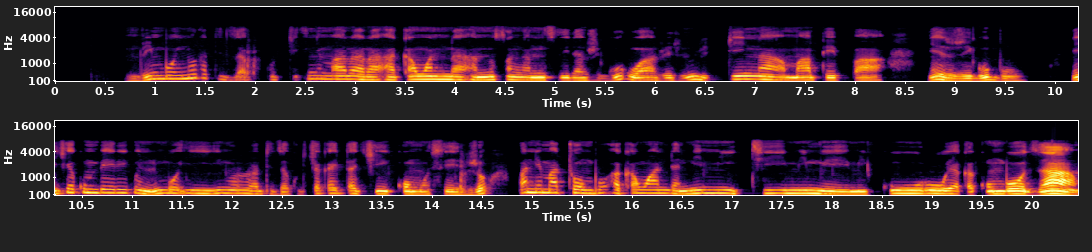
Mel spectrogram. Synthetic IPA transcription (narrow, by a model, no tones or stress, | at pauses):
nʐimbo̞ino̞ratid͡za̰kutiːne̞maraɾaʔakawandaʔano̞saŋɡanisiraʐiɡʱurwaʐe̞ʐinoʐitinamape̞p̚a̰ | ne̞ʐiɡʱubʱu | ne̞t͡ʃe̞kumbe̞ɾikwenʐimbo̞ijiːno̞ratid͡zakuti̥t͡ʃakaitat͡ʃiːko̞mo̞se̞ʐo̞pane̞mato̞mbo̞ʔakawandane̞mitʰimimwe̞mik̚urujakako̞mbo̞ːd͡za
